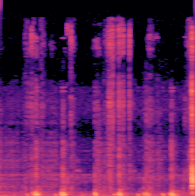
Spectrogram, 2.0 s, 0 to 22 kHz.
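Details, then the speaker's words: Zenith Allegro 1970s radio/turntable, model JR596W chassis 15WJR29, previously seized motor oiled, playing a record: soft lumping thud repeating about every quarter second as platter turns; flat-spotted rubber idler roller, no spare part available. "Yeah, you can hear the lumping."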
